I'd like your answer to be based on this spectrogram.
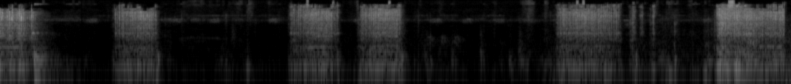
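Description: A sewing machine stitches the neckline edge of an A-line frock in short, even bursts of whirring, separated by quiet pauses while the fabric is adjusted, close and fairly loud.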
